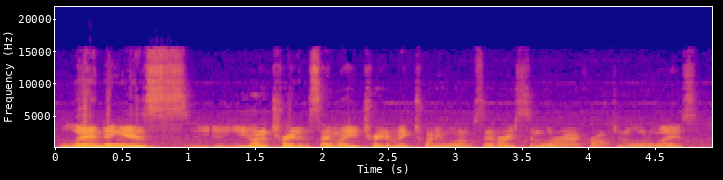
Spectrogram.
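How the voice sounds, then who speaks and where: A man streaming a flight simulator, explaining how to fly in a relaxed way with hesitant fillers, his voice hoarse from a recent flu. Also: medium pitch, fast, slight background noise, poor audio. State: losing his voice after a flu. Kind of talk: casual flight-sim commentary.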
